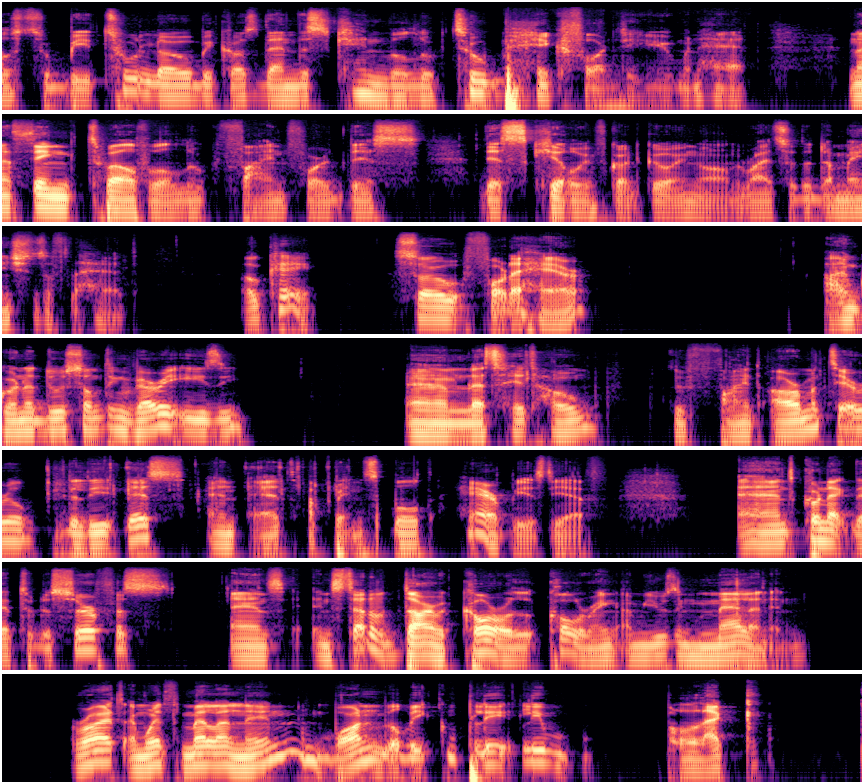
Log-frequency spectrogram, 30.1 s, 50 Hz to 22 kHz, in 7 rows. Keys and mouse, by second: 6.6-13.4 drag, 14.7-19.7 drag, 15.4 Home, 16.5 middle click, 16.5 right click, 17.4 Delete, 17.5 Delete, 17.8 shift+a, 21.0-25.5 drag, 27.4 click.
